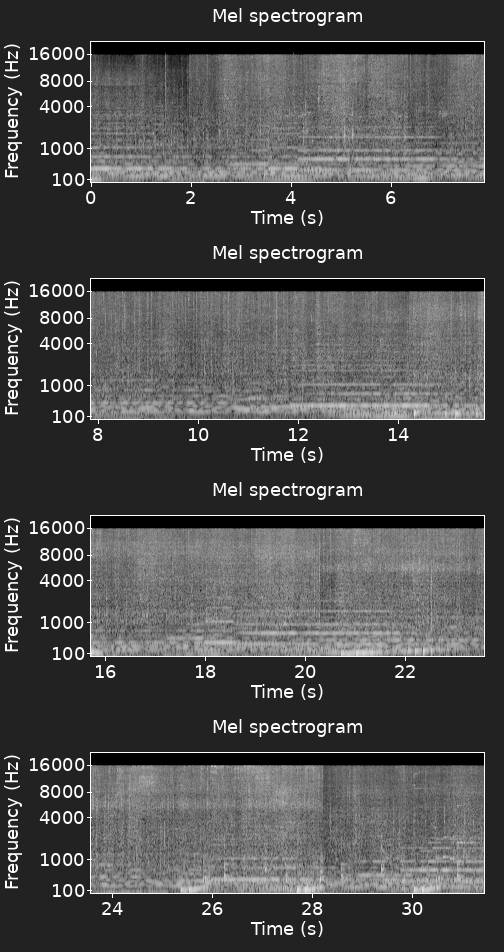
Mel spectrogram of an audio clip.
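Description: Adana kebab skewers sizzling over hot charcoal, under background music of long held notes, with a few low sliding tones in the second half.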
